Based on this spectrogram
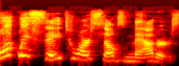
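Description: A woman takes a fairly slow pace. Behind her the background is quiet. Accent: American. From US Midwest. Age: 50s. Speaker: orthopedic surgeon. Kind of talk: interview. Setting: video call. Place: home room. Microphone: video call.

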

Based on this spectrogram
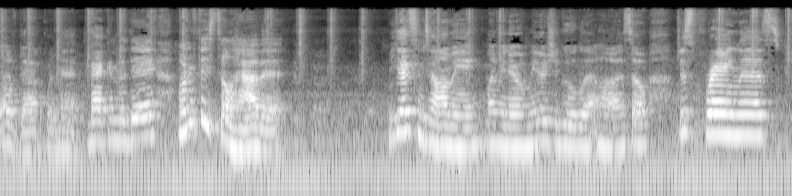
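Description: Lively intonation marks this woman's fairly quick speech, with light background noise. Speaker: YouTuber, former prison inmate; vlogger. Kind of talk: casual tutorial vlog. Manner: chatty, informal. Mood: relaxed, playful. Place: home room. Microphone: phone near.

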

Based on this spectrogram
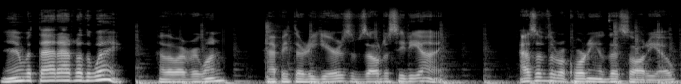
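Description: Over music in the background, a man speaks at a fairly quick pace with lively intonation. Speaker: video creator narrating own project. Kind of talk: video essay narration.

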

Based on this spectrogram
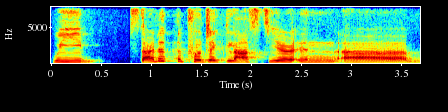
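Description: A woman with a German accent and a dark, mellow tone, over a quiet background. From Germany. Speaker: cultural institute director; presenter. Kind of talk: presentation. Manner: hesitant, many fillers. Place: home room. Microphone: earbuds.

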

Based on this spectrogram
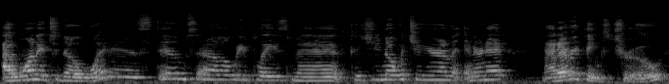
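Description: A woman with an American accent at a moderate pace, very wide pitch swings, and audible room echo. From Virginia, Richmond. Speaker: patient giving testimonial. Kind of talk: testimony.

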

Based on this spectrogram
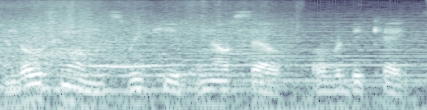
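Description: A man keeps to a moderate pace while loud background noise goes on. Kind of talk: motorsport tribute narration. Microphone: headset.

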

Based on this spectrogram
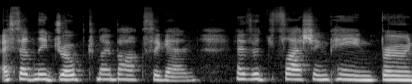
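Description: An unforced reading voice, intonation fairly even

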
